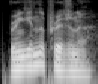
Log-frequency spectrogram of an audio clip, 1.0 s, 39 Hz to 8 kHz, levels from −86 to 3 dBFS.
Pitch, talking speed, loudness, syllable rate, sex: 100 Hz, 245 wpm, -15 LUFS, 7.2 syllables/s, male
